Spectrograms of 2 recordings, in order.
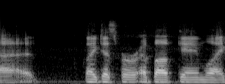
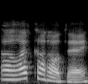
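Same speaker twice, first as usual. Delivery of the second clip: very high-pitched put-on woman's voice; 11 semitones higher, 3 dB louder than usual. Switching characters mid role-play, in a woman's voice. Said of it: "This time in a woman's voice".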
